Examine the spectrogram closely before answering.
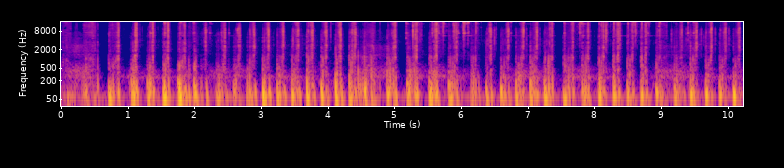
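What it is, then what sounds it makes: Foam squishy toy, tapped and scratched with nails. Long acrylic nails quickly tap and scratch along the painted surface of a hand-sized solid polyurethane foam milk-bottle squishy held upright. The result is a rapid, uneven patter of dull, low-heavy thuds with faint bright scratchy edges. Each hit dies away almost instantly.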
